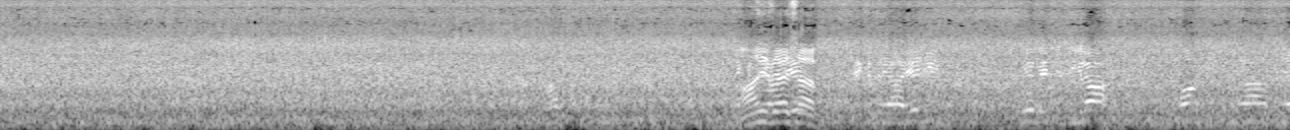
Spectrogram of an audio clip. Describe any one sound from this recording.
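A river rushes loudly over rocks nearby.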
